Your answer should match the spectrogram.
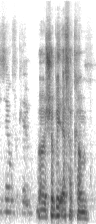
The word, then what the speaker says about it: Ilfracombe: Yeah, but it's actually pronounced as Ilfracombe.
